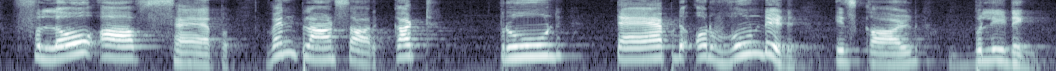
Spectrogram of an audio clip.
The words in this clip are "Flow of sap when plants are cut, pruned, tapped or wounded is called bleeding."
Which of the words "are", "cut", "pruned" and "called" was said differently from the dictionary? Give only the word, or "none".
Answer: none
